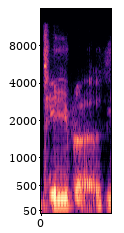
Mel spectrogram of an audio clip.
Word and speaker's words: Teva: I think those are called Tevas. – No, that's called Teva. My cousin works for the company, and that's how they pronounce it.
